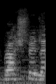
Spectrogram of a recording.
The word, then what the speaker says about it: Rashford: Rashford, is it Rashford? – Yeah, Rashford.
